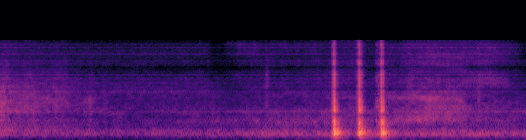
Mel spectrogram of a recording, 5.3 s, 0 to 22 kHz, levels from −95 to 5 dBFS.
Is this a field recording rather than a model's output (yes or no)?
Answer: no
